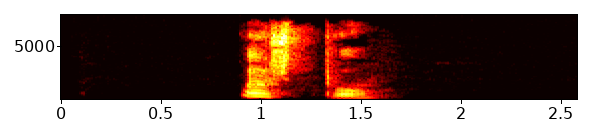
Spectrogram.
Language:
Mari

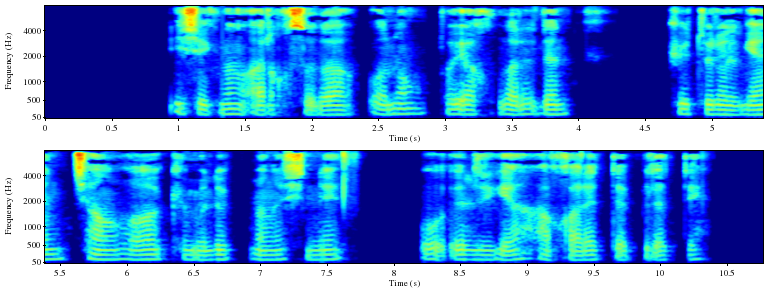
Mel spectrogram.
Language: Uyghur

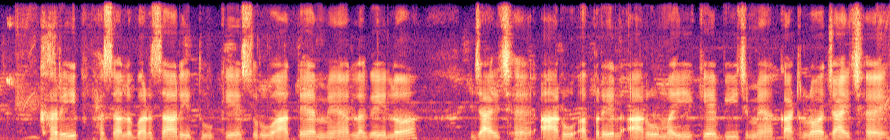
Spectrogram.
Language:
Maithili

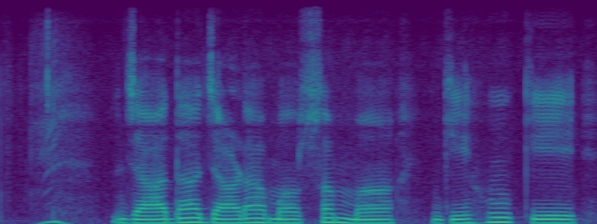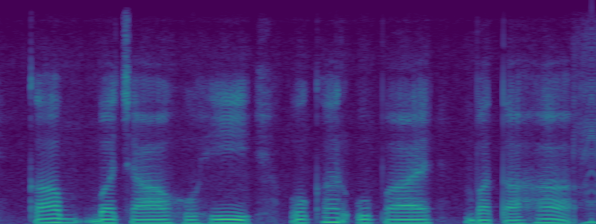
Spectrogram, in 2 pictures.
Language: Chhattisgarhi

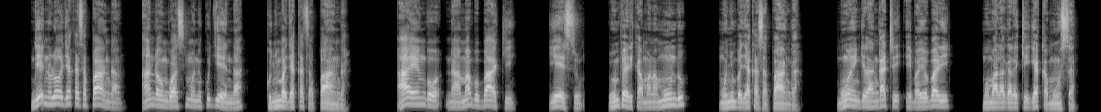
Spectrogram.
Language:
Matengo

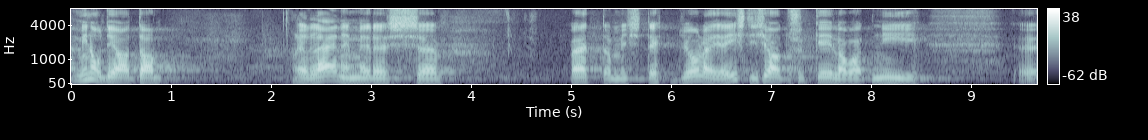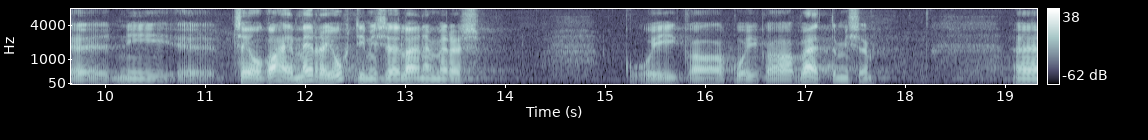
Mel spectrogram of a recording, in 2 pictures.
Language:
Estonian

